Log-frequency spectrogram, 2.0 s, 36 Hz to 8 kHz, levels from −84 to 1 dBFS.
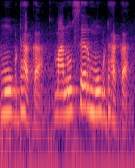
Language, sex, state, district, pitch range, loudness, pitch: Bengali, female, Assam, Hailakandi, 210-220 Hz, -15 LUFS, 215 Hz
